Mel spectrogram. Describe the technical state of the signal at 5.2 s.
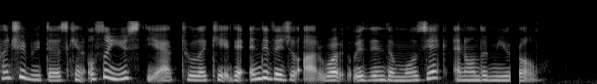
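At 5.2 s the speech is in a gap from AAC frame loss with muting, spanning 5.10 to 5.20 s, about 100 ms. The decoder zeroed the lost frames' spectrum. Overlapping windows fade the sound out and back in, leaving a soft-edged hole.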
